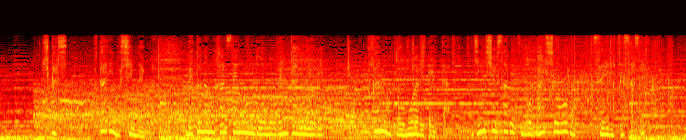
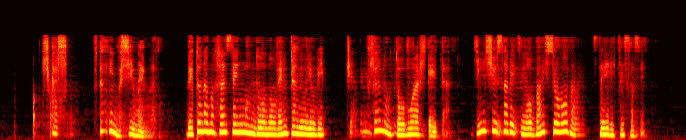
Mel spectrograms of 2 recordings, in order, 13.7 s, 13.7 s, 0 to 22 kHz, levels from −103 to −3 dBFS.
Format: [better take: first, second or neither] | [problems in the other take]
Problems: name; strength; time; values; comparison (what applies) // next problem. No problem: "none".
first | noise reduction (neural mask model DeepFilterNet 3)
